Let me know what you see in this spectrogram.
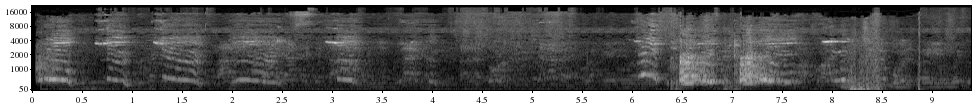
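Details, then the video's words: A 2.5-year-old male Saint Bernard eagerly waiting for his owner to come makes a weird sound: a run of falling, nasal whines repeated about every second, then a few loud rough barks near the end, with a person talking. "Saint Bernard Waiting For Owner To Come"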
